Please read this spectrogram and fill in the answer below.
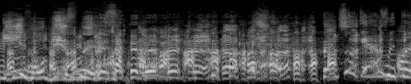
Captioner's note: actresses laughing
